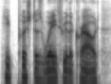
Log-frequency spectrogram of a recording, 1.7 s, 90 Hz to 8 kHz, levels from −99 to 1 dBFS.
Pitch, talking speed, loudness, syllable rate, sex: 95 Hz, 250 wpm, -18 LUFS, 5.0 syllables/s, male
